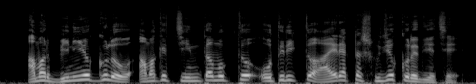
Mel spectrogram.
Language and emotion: Bengali, happy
